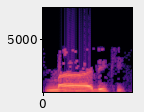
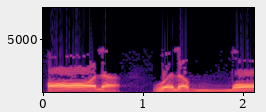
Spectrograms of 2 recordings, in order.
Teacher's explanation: هذا الحرف بالذات الألف مرقق إن سبق بمرقق في نحو مالك، وتفخم إن سبقت بمفخم في نحو قال ولا الضالين. إذن الألف من حيث التفخيم والترقيق تبع للحرف الذي قبلها.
